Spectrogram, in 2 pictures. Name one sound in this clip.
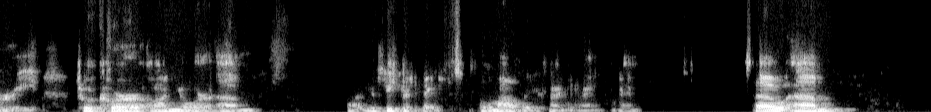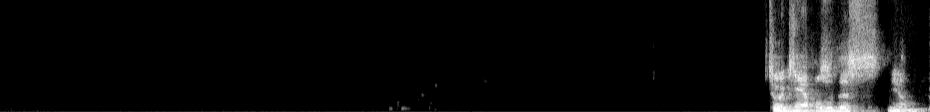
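A man speaks calmly into a close microphone, explaining in pauses.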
